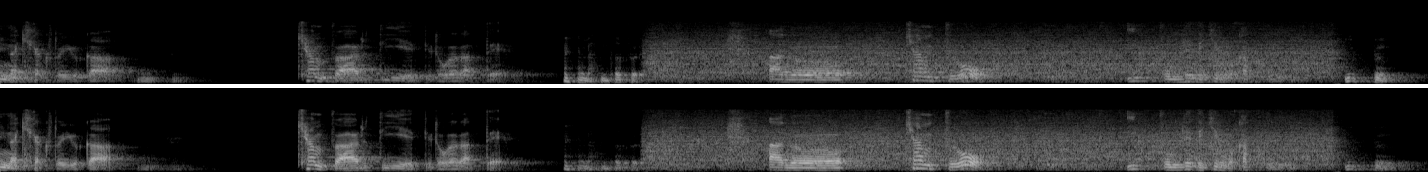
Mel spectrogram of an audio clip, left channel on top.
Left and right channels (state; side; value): quieter; left; 4.2 dB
